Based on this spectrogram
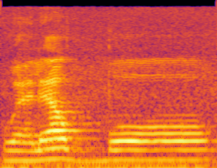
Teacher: ترقق اللام وتفخم الضاد لا تجعل الضاد المفخمة تفخم معك اللام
